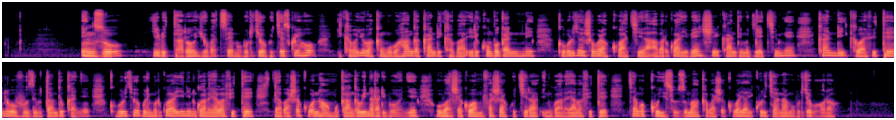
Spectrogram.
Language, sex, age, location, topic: Kinyarwanda, male, 18-24, Kigali, health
